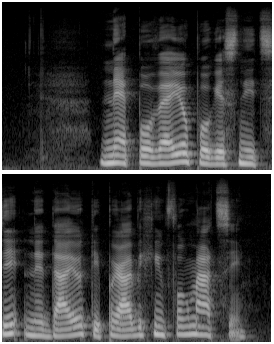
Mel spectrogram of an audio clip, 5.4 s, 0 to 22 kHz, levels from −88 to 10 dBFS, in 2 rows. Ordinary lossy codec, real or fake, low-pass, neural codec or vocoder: none; real; 19.8 kHz; none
